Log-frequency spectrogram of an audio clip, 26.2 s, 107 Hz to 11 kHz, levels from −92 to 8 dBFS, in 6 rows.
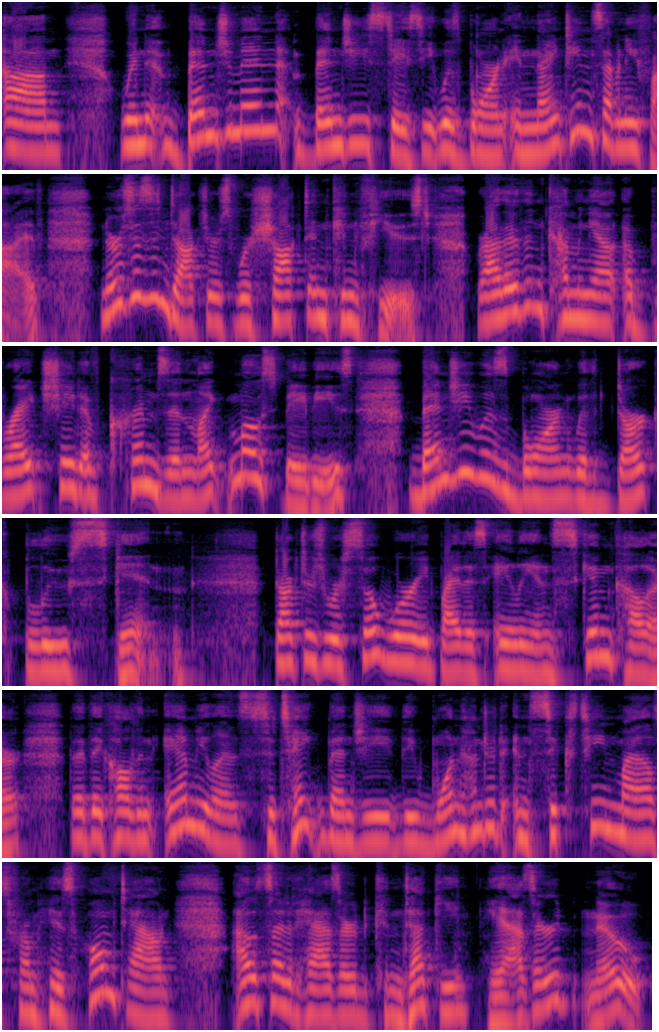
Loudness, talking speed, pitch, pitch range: -28 LUFS, 145 wpm, 190 Hz, 170-220 Hz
